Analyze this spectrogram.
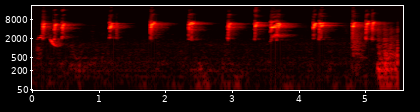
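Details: Lovebird chirping in a competition: sharp, high, clipped chirps, some doubled or tripled, repeated about every half second against a silent background.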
